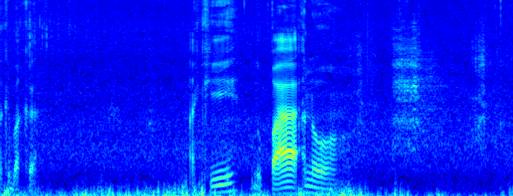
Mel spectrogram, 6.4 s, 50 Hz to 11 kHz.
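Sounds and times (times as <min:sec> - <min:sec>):
low rumble of wind or handling noise: 0:00.0 - 0:06.4
speech: 0:02.6 - 0:04.4
blue-and-yellow macaws calling in flight: 0:04.9 - 0:06.2.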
